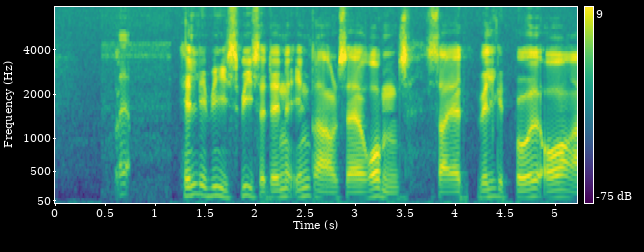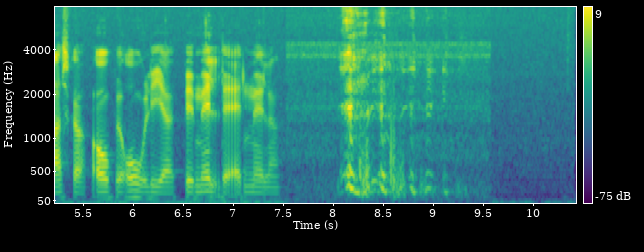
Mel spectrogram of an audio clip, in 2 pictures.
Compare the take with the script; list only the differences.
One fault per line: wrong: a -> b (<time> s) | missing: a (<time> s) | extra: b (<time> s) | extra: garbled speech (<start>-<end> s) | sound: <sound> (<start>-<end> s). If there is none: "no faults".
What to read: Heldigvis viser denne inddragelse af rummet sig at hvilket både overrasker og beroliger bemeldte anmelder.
sound: laugh (0.6-0.8 s)
sound: cough (8.1-9.4 s)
